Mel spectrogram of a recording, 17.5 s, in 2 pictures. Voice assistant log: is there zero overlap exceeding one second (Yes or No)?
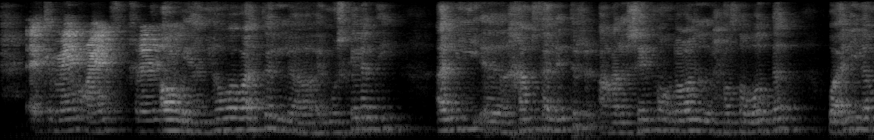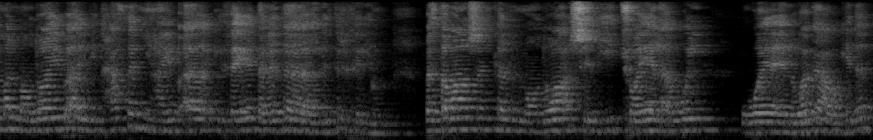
Yes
